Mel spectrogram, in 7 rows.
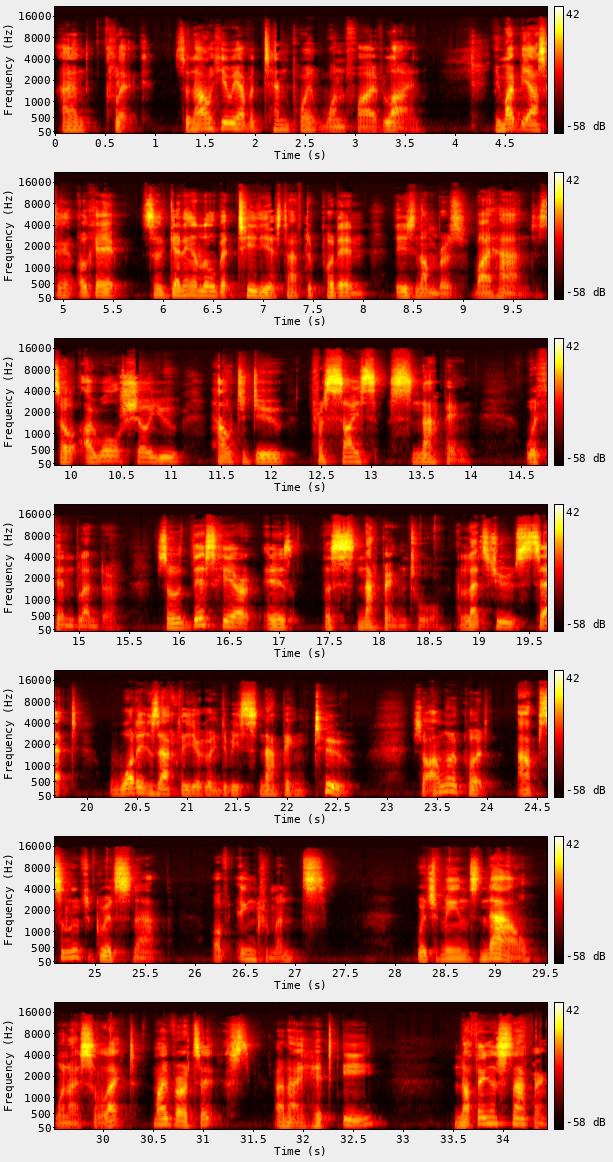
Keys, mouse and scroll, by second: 32.3 5, 33.3 e.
